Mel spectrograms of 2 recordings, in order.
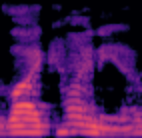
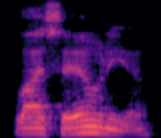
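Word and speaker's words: Lycaonia: the cities of lystra and derby cities of lyconia and i think that's how i looked it up and listened to the pronunciation online that's how you pronounce it like heine although i used to say lyseonia and so they go from antioch east to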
